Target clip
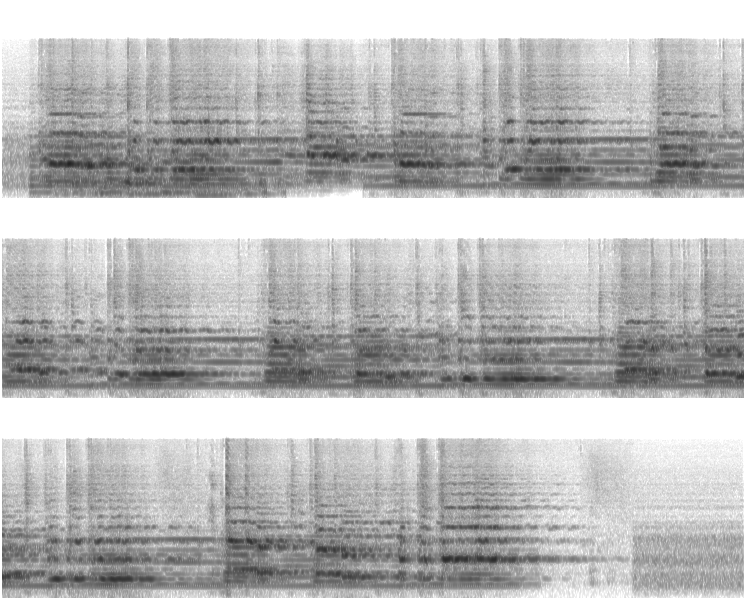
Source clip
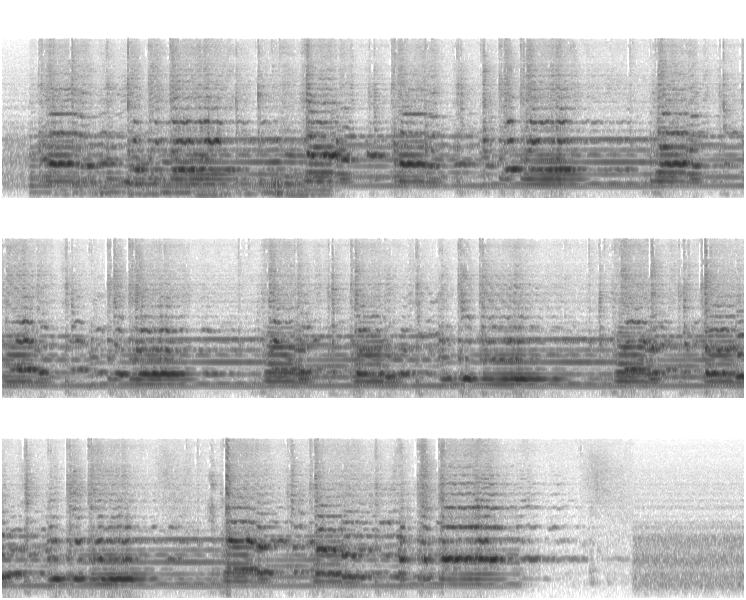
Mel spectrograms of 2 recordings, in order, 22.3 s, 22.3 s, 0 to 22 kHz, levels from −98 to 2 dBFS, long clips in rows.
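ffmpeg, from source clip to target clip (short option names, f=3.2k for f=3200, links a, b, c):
-filter_complex "[0:a]asettb=1/sr,asplit=3[a][b][c];[a]atrim=end=0.624[d];[b]atrim=start=0.62:end=1.29,asetpts=PTS-STARTPTS,afade=t=in:d=0.004:c=qsin,afade=t=out:st=0.666:d=0.004:c=qsin,equalizer=f=870:w=0.36:g=5.5[e];[c]atrim=start=1.286[f];[d][e]acrossfade=d=0.004:c1=hsin:c2=qsin[g];[g][f]acrossfade=d=0.004:c1=qsin:c2=hsin,asettb=1/sr,asplit=3[h][i][j];[h]atrim=end=2.644[k];[i]atrim=start=2.64:end=3.61,asetpts=PTS-STARTPTS,afade=t=in:d=0.004:c=qsin,afade=t=out:st=0.966:d=0.004:c=qsin,highpass=670,lowpass=6.5k[l];[j]atrim=start=3.606[m];[k][l]acrossfade=d=0.004:c1=hsin:c2=qsin[n];[n][m]acrossfade=d=0.004:c1=qsin:c2=hsin,aecho=1:1:192:0.376"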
